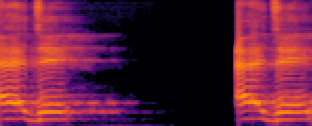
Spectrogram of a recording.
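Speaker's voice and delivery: "আজে" with the জ bounced downward; downward qalqala. Shown as a demonstration. Teacher repeating "আজে" for practice, downward qalqala. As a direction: release "আজে" on a short echoed e. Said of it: "নিচের দিকে ধাবিত হবে".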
